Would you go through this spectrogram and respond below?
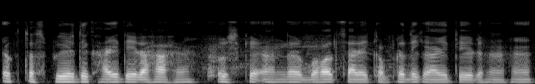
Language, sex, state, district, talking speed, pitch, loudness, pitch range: Hindi, male, Bihar, Patna, 180 wpm, 115 Hz, -19 LUFS, 110-120 Hz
